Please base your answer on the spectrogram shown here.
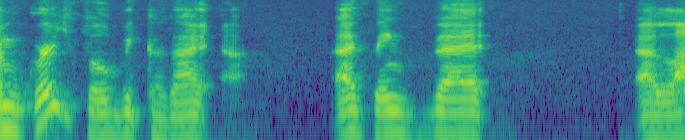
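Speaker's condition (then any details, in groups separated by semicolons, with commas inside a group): Spinocerebellar ataxia type 7, SCA7; progressive degenerative, speech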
